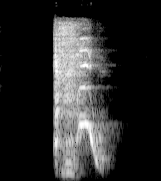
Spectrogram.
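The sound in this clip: A single sneeze, a sudden loud breathy burst that trails off with a brief voiced tail within about half a second, heard alone.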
